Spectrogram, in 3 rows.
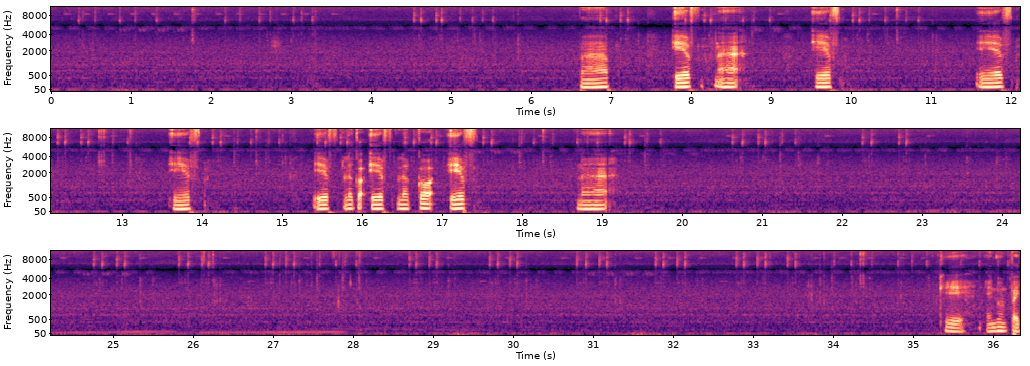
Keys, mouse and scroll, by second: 3.6 g, 4.9 click, 5.2-5.9 shift+middle drag, 5.9 f, 7.2 drag, 7.5 f, 8.2 click, 8.5-9.3 shift+middle drag, 9.3 f, 10.1 click, 10.3-10.6 middle drag, 10.6 scroll down 1, 10.7-11.1 shift+middle drag, 11.1 f, 12.6 click, 12.7 scroll down 1, 12.9 middle click, 13.1 scroll up 1, 13.3 f, 14.2 click, 14.5 shift+middle drag, 14.7 scroll down 2, 14.9 middle drag, 15.2 f, 15.8 drag, 16.0 f, 16.9 click, 17.2 f, 18.0 shift+middle drag, 18.4-19.4 middle drag, 19.4 click, 19.6-20.2 middle drag, 20.2 g, 21.0 drag, 21.3-21.7 shift+middle drag, 21.7 f, 22.8 click, 23.1 d, 24.0 f, 25.1 drag, 25.4 f, 26.2 drag, 26.4 f, 27.2 click, 27.6-28.2 shift+middle drag, 28.2 f, 29.0 click, 29.4 f, 30.0 click, 30.4 f, 31.2 drag, 31.4 f, 32.1 click, 32.4 f, 33.1 click, 33.5 shift+click, 33.8 f, 34.1-34.4 shift+middle drag, 34.4 scroll down 1, 34.5-36.3 middle drag, 35.3-35.7 scroll up 4.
